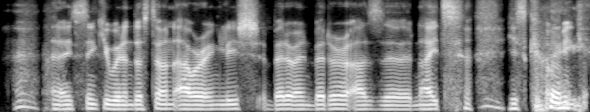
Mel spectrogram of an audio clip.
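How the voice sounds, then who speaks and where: Here a man speaks with a French accent. His pitch is medium, and his intonation is fairly even. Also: moderate pace. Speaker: live race commentator. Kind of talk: live commentary. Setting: live stream.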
